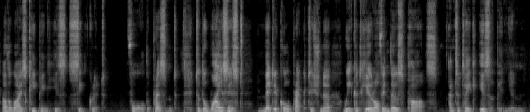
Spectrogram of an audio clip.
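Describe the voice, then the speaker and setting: A man's voice: a little high, expressive, unhurried, breathy edge. Man reading a literary story, expressively. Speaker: narrator reading a story aloud. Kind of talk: dramatic literary audiobook narration.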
